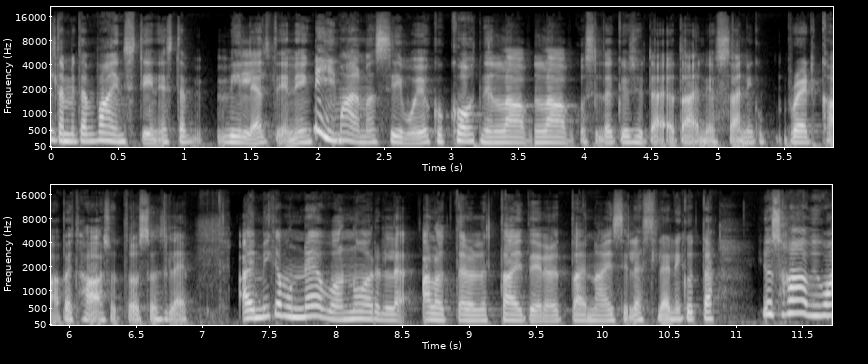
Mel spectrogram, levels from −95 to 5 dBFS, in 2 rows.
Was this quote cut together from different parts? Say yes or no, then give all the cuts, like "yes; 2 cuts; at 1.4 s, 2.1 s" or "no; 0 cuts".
yes; 3 cuts; at 2.0 s, 3.6 s, 7.2 s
